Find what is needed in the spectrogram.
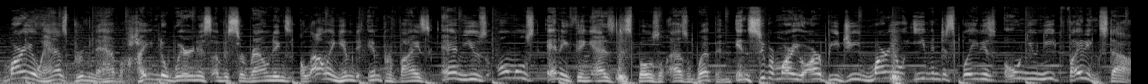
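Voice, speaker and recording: Over music in the background, a man talks very fast at a high pitch with very wide pitch swings and hardly any pauses. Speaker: voice actor. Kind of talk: character explainer narration.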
